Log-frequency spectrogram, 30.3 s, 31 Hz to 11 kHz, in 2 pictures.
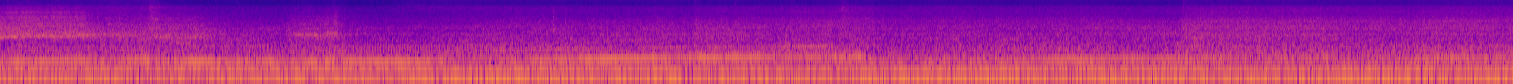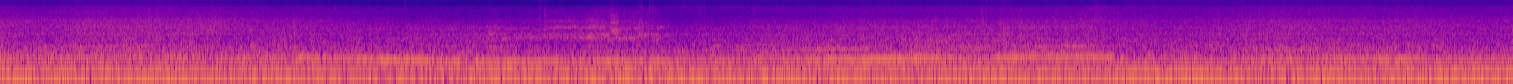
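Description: Honda Civic Si's turbocharged 1.5-litre four-cylinder, fitted with a 27Won W2 turbo, heard from inside the cabin while being driven hard on track. The engine note climbs steadily for several seconds at a time and then drops back, over and over, as the car works through the gears and slows for corners. Loud road and tyre noise runs underneath.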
